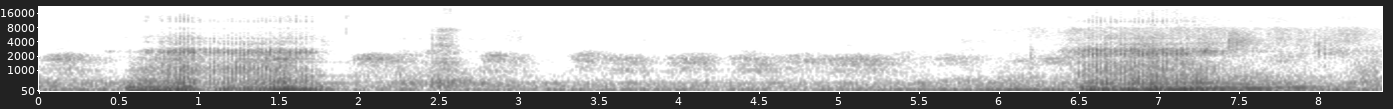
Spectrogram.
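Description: Two loud, rumbling snores with quieter breathing between them, from a sleeping dog.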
